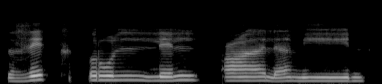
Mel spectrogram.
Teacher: تنوین کے بعد لام ہے، بغیر غنہ کے ادغام ہے ، ذکر للعالمین، یہاں پہ بھی لاسٹ میں مد عارض لگا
